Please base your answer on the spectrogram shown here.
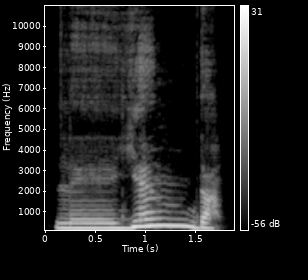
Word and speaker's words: leyenda: En el caso de la palabra leyenda, su sílaba tónica o golpe de voz está en la penúltima sílaba, aquí.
